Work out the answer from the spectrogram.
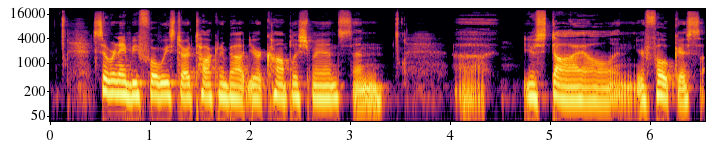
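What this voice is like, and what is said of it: Sultry radio-announcer voice. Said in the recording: “Vi Higginson from WBLS back in the 1980s. ... With that very sexy voice coming across the airways.”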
